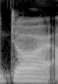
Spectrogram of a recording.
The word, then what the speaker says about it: Doerr: I'm sure your bookshop sold dozens of copies by, is it Anthony Doerr? Is that how you pronounce it? – Anthony Doerr, I understand, is how he pronounces it.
